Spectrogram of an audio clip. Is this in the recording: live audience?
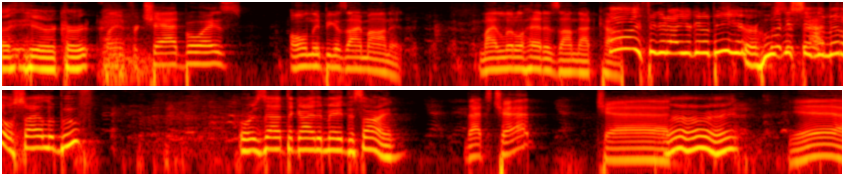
yes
